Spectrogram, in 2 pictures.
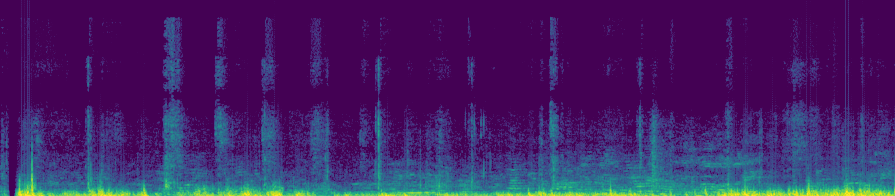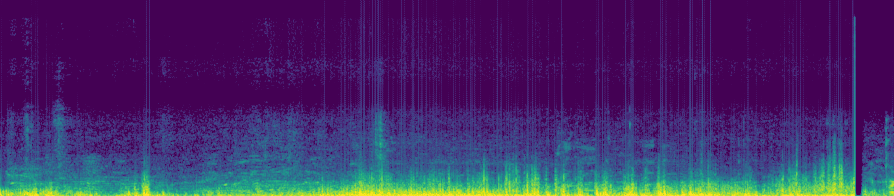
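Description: Wind gusts at a forest park lake buffet the microphone in loud, uneven low rumbles that swell toward the end, with people talking nearby.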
